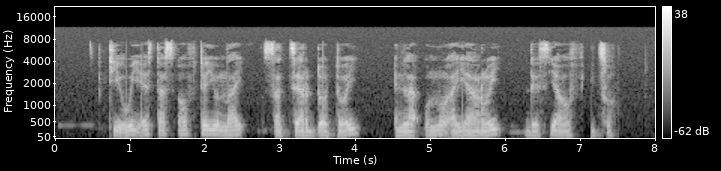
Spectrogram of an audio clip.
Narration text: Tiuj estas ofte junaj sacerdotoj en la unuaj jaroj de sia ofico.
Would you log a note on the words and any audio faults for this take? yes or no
yes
